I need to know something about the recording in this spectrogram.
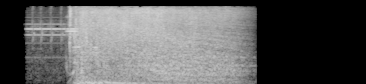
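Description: A loud rushing whoosh sweeps past.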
